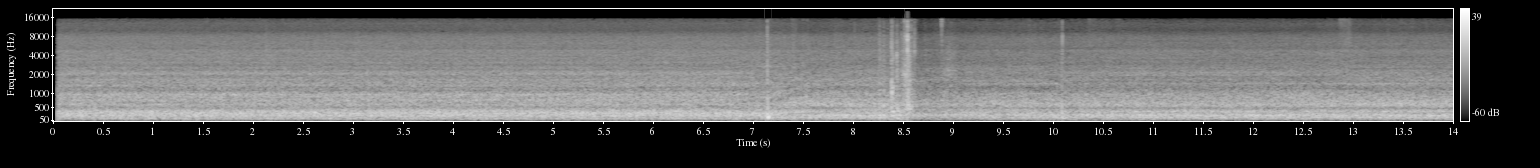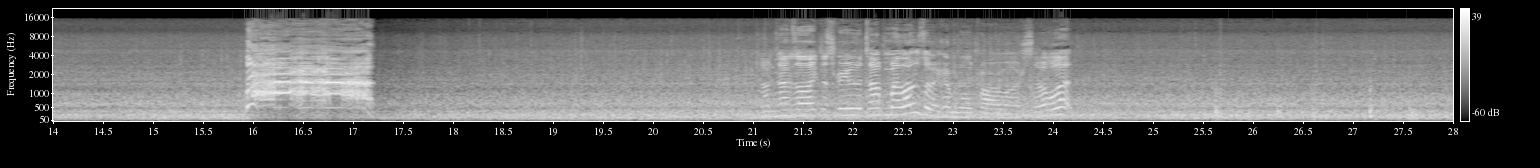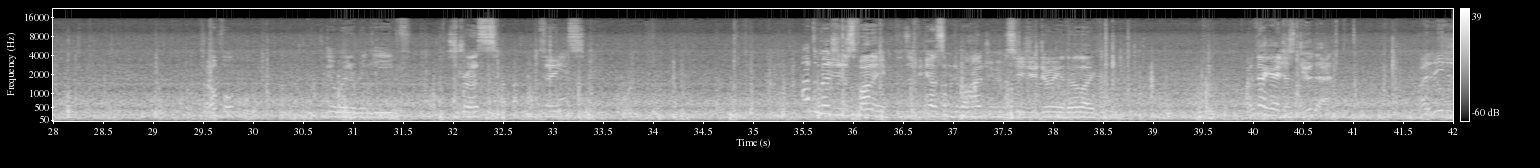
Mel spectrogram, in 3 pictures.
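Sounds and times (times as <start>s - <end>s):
car wash rushing: 1.5s - 42.0s
man screaming: 15.9s - 17.3s.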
